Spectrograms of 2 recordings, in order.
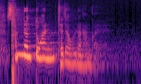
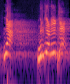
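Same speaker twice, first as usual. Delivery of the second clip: mock scolding; 10 semitones higher, faster than usual. Daughter scolding her doll with a switch, mock scolding. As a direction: imitate a child telling off a doll. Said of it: "휘초리를 들고 혼내는 거예요".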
